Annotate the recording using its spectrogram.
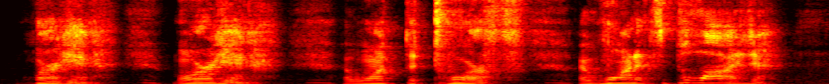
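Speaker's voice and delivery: slurred and hissed words, then a screech. Game narrator voicing Azarissa calling to her brother Morgan: Azarissa's slurred, hissing screech. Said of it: "causing her to slur when she speaks, and she hisses and screeches".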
